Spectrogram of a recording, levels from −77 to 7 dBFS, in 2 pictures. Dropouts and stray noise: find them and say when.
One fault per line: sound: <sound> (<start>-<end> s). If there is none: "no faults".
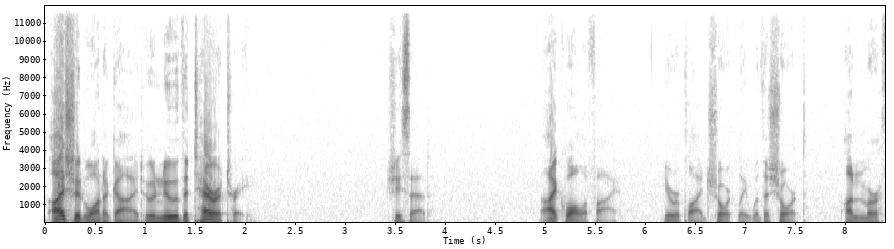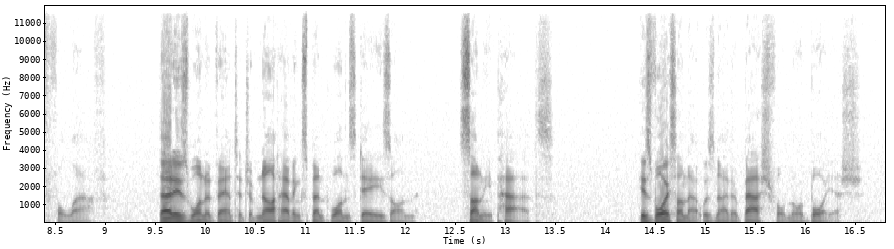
no faults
